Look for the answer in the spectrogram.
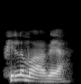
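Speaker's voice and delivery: normal talking voice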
